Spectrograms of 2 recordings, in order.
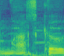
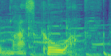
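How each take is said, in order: First: The name is said in an English way. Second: The name is said in a Japanese way. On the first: "they don't say Moscow" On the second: "in Japan, they say Moskowa"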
